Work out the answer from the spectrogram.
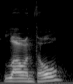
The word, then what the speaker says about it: Lowenthal: I think the performance driven by Yuri, whose last name I can never pronounce. Lowenthal.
